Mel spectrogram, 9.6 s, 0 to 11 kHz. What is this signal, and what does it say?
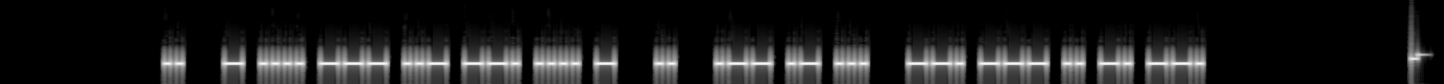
Morse code, heard as a keyed tone, about 30 wpm, 700 Hz. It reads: I THOUGHT I WAS GOING
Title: Sets of 5 Words Encore2 30wpm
